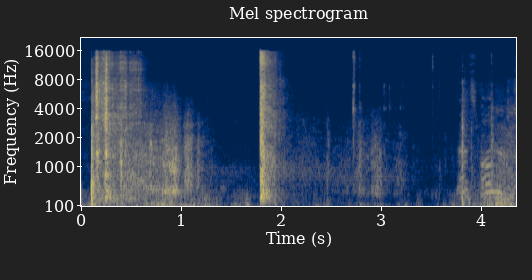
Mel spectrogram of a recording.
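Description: Shotgun blasts outdoors on a mountainside during a family outing, two sharp loud reports a little over a second apart, each with a short echoing tail, amid scattered handling noise and quiet talk.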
